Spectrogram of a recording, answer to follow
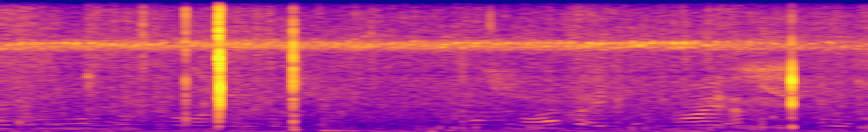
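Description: Three sharp knocks, typical of footsteps on a wooden boardwalk, the loudest about a second in, another half a second later and one near the end, over faint voices talking and a steady high-pitched whine.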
